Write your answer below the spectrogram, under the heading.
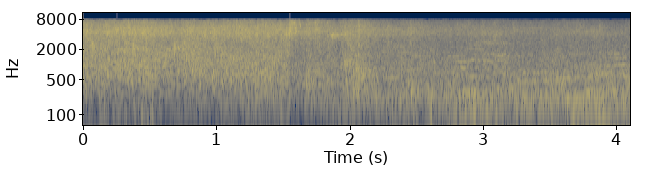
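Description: A crowd bursts into sustained applause for a young girl, a dense, steady roar of many hands clapping that stays loud for the full four seconds with no voices rising above it.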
